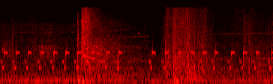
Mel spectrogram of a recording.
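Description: Distant explosions boom and rumble.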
